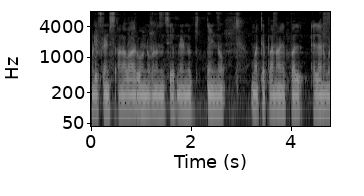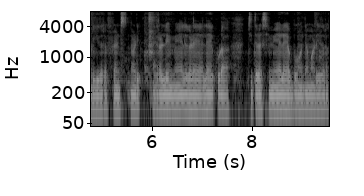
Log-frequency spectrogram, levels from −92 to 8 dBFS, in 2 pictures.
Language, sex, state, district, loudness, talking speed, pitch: Kannada, female, Karnataka, Mysore, -40 LUFS, 145 wpm, 90 Hz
